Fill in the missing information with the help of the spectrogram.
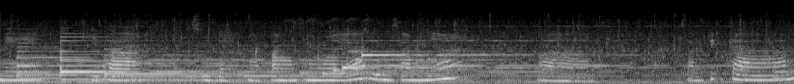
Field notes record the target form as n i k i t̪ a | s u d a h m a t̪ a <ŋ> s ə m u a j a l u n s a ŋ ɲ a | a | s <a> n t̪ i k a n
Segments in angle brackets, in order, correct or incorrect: correct, correct

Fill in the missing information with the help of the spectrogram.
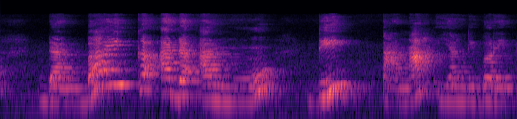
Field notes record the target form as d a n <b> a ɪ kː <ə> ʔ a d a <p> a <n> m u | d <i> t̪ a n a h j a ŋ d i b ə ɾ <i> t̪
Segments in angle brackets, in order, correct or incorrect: correct, correct, incorrect, correct, correct, correct

